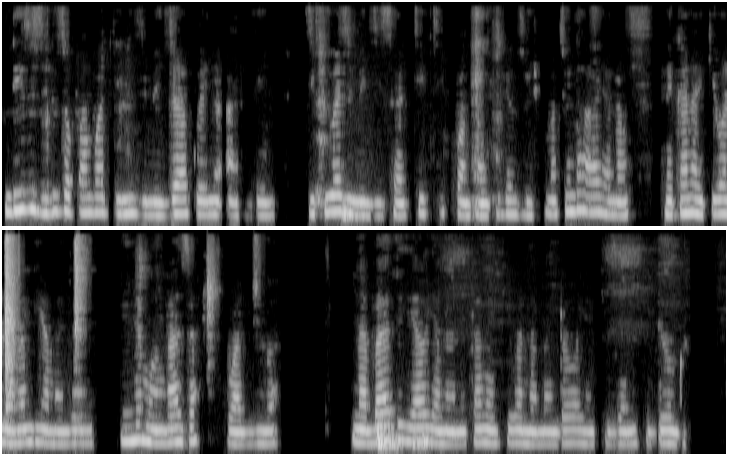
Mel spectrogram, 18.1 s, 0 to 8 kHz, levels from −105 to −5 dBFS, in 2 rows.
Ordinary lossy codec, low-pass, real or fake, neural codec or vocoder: AAC, 32 kbps; 7.2 kHz; real; none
